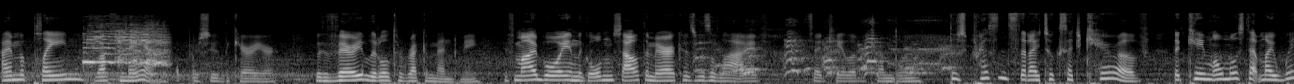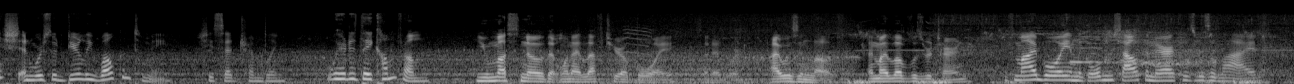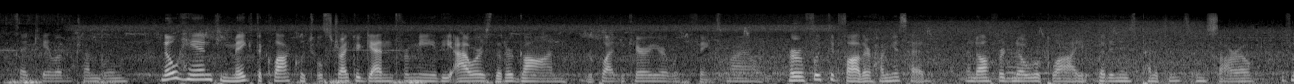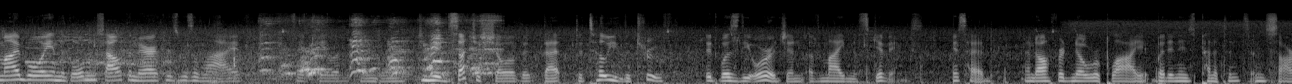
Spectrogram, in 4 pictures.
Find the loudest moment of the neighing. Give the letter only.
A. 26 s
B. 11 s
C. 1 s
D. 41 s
C.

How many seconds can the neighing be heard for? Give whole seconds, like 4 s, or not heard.
5 s.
